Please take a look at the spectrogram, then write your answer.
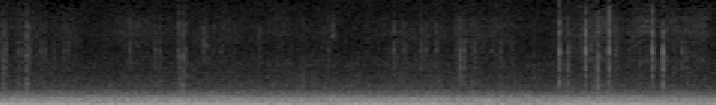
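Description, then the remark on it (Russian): A steady, loud roar of traffic on a busy highway, cars rushing past continuously with a dense low rumble and faint higher tire hiss, no voices. “А машин много, потому что люди приезжают на отдых и на бережку посидеть.”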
